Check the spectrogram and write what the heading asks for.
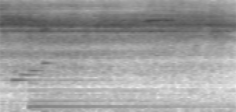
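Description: A long, steady, high 'sssss' hiss standing for snakes in a sack, with a low steady hum coming in under it shortly after it starts.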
